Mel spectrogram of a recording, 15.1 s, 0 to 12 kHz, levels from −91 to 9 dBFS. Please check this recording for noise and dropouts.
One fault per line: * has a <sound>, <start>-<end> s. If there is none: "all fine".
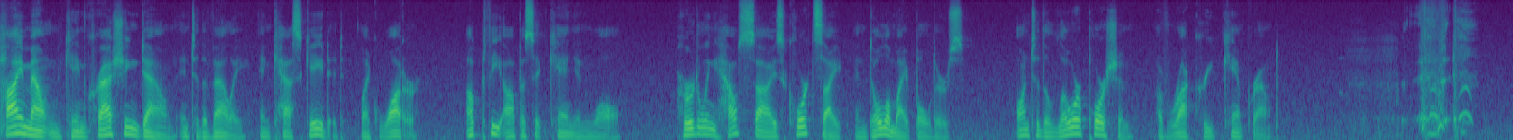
* has a cough, 13.4-14.9 s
